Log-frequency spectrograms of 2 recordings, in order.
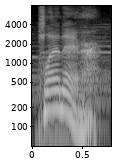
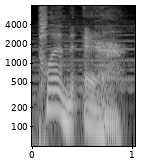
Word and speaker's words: plein air: Called plein air, the French coined the term, which means open air or outdoors. The French pronounce it plein air. Others say plein air. No matter how you say it, there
